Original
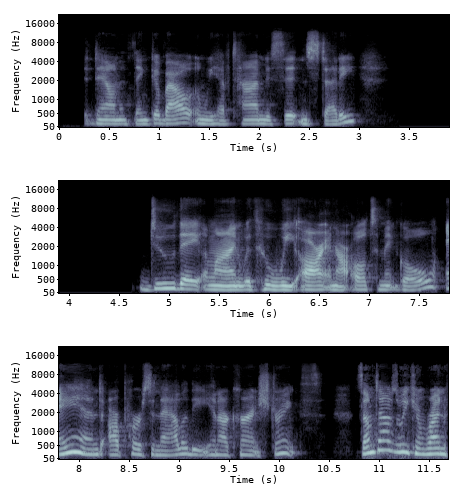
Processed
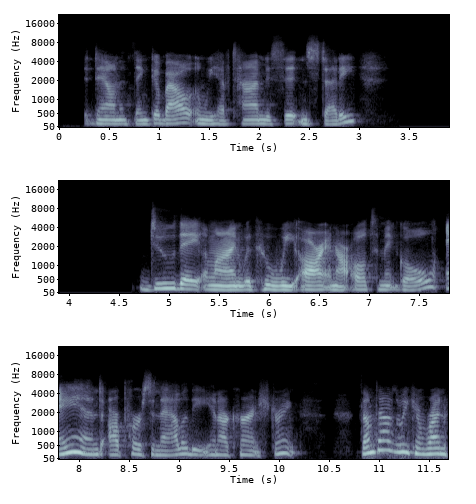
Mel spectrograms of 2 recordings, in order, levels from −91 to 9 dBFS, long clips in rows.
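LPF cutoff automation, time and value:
LPF 24 dB/oct
4.95 s 4700 Hz
5.86 s 2700 Hz
6.83 s 2700 Hz
7.41 s 4800 Hz
8.94 s 4800 Hz
9.57 s 2300 Hz

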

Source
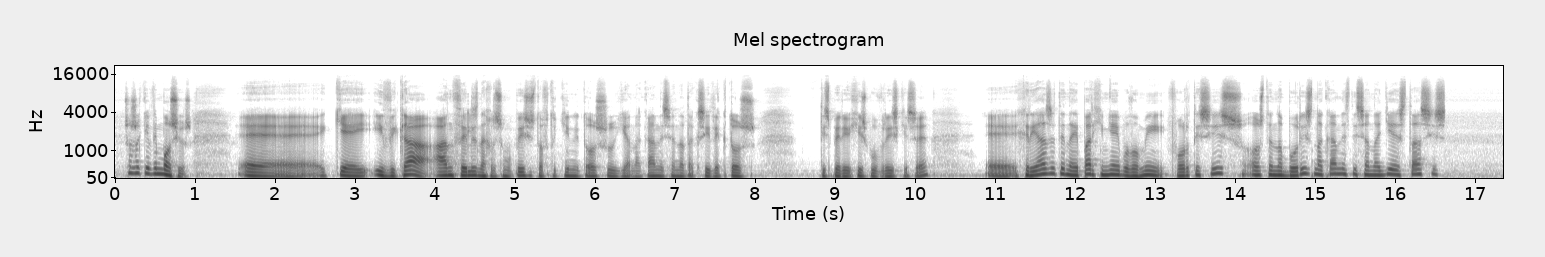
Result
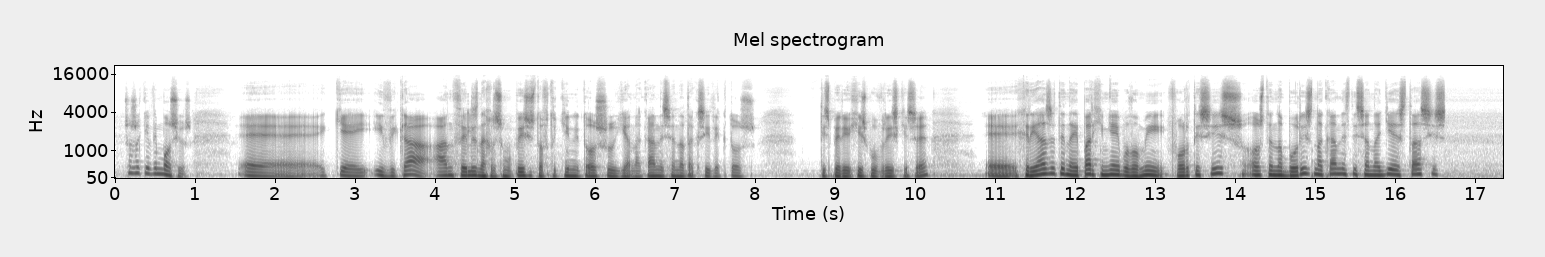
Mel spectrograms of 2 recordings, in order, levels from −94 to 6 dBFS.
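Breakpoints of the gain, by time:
4.12 s -4.5 dB
4.57 s +3 dB
7.17 s +3 dB
7.67 s -8 dB
9.07 s +2.5 dB

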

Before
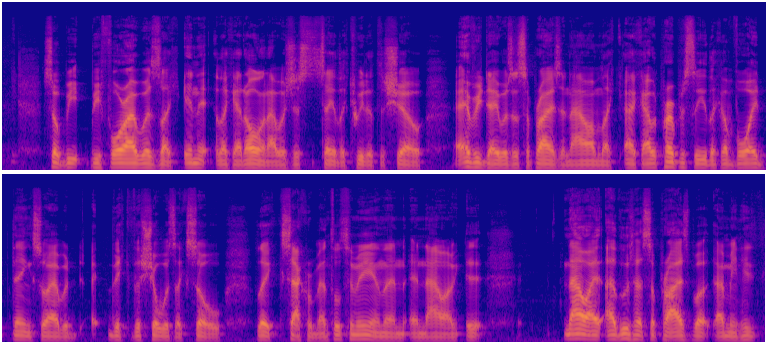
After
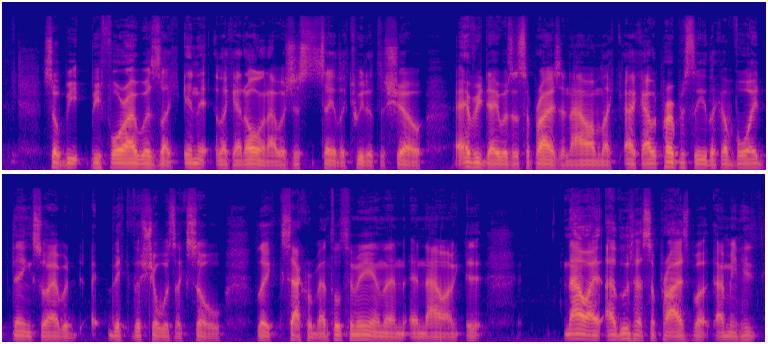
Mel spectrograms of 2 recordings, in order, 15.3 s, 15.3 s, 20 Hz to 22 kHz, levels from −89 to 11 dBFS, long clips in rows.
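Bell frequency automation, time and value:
bell -6.5 dB 1.4 oct
1100 Hz
from 3.79 s 3800 Hz
from 5.34 s 13000 Hz
from 6.7 s 3800 Hz
from 7.37 s 720 Hz
from 8.23 s 3100 Hz
from 9.11 s 480 Hz
from 10.4 s 3600 Hz
from 12.02 s 410 Hz

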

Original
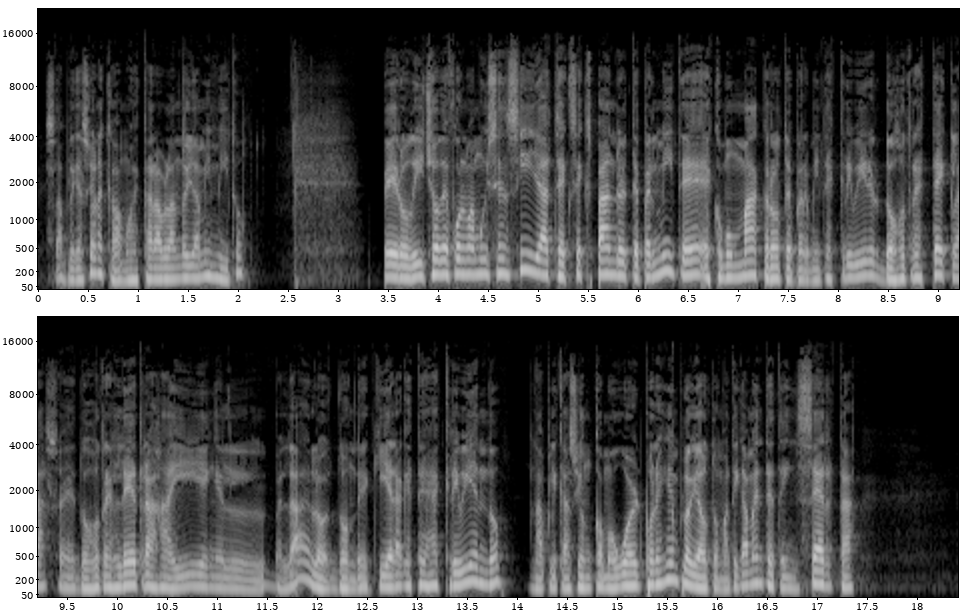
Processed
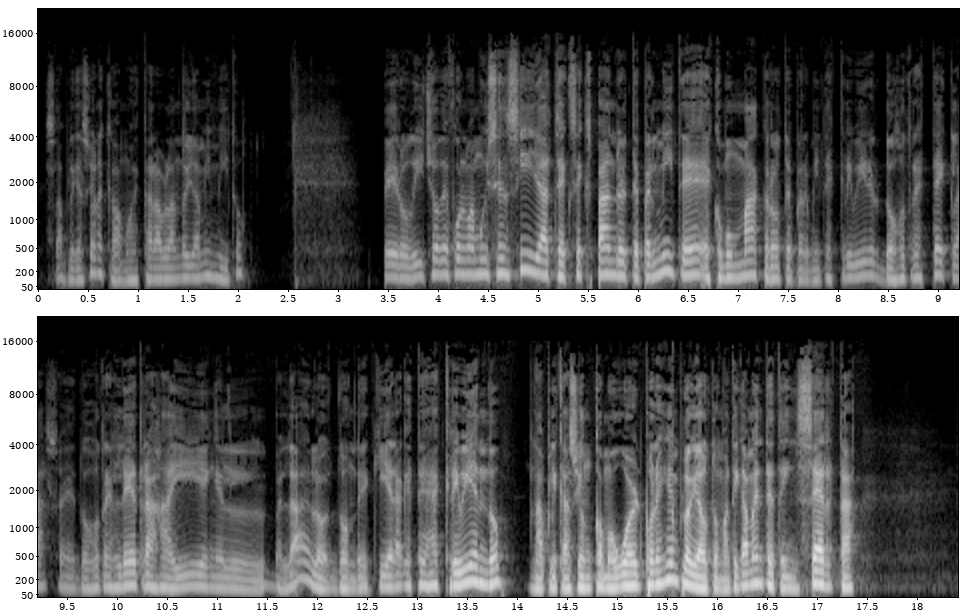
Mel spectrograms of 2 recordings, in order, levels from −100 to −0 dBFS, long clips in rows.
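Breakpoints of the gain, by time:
3.91 s -8 dB
4.56 s +1 dB
6.86 s +1 dB
7.53 s -5.5 dB
9.68 s -5.5 dB
10.19 s +2 dB
12.77 s +2 dB
13.48 s +10.5 dB

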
